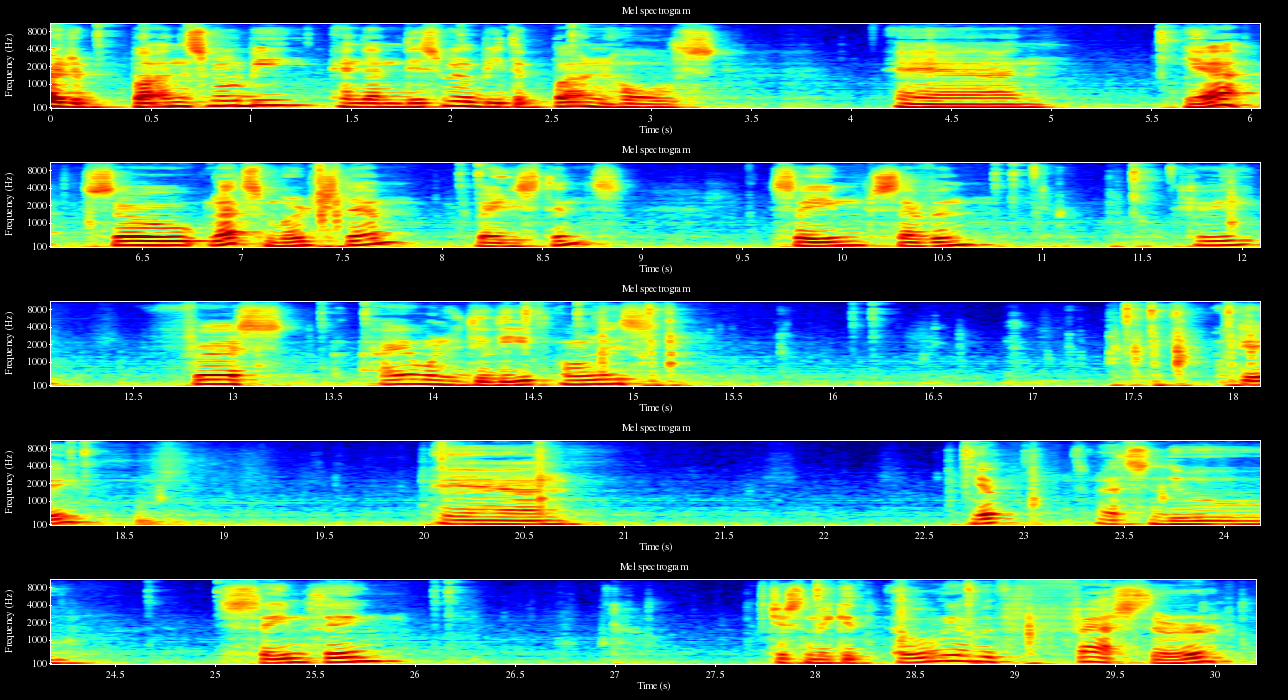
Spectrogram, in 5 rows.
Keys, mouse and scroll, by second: 0.0 click, 0.4 click, 2.0 click, 5.6-7.3 shift+middle drag, 7.3 m, 10.7 click, 11.4 shift+middle click, 11.8 shift+scroll up 1, 11.9 scroll down 2, 12.7 scroll down 1, 13.0 scroll up 2, 13.3 click, 14.4 shift+click, 15.0 x, 17.5 ctrl+z, 17.9 x, 19.5 scroll down 2, 20.1-22.4 shift+middle drag, 22.4 scroll up 1, 22.7 shift+middle click, 23.3 scroll down 4, 24.1-24.6 scroll up 1, 24.6 click, 26.0 click, 26.7-27.1 scroll down 3, 27.1 middle click, 27.8 scroll down 1, 28.0-29.2 shift+middle drag, 29.2-29.5 scroll down 4, 29.5-30.2 middle drag.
